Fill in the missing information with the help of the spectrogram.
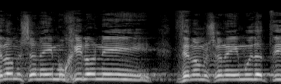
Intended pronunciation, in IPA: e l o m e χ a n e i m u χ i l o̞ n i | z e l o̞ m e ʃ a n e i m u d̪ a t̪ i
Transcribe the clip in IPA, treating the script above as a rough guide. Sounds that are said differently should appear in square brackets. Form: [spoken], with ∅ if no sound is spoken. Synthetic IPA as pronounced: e l o m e [ʃ] a n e i m u χ i l o̞ n i | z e l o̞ m e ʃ a n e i m u d̪ a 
